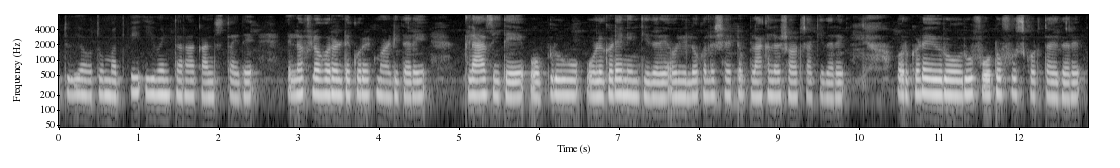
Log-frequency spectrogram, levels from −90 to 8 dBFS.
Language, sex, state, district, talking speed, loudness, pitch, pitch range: Kannada, female, Karnataka, Mysore, 140 wpm, -16 LUFS, 195 Hz, 185-205 Hz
